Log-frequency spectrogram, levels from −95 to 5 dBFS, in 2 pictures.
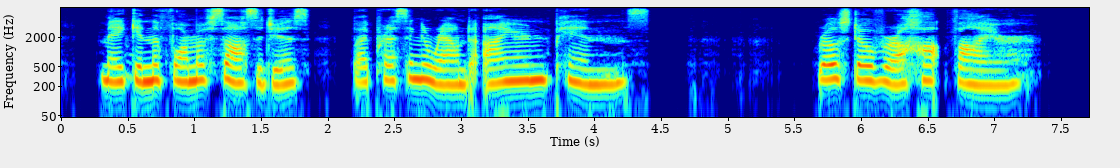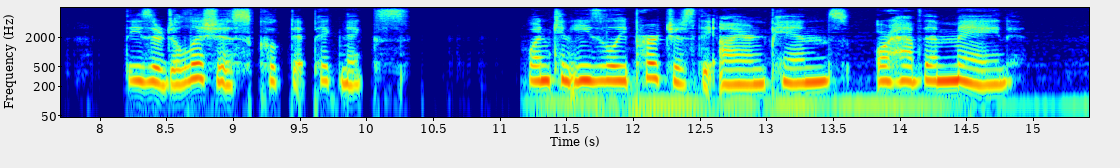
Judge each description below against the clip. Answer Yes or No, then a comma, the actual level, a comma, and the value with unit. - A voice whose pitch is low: No, very high, 250 Hz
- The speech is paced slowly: Yes, slow, 130 wpm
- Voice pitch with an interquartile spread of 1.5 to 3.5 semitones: Yes, average, 2.7 semitones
